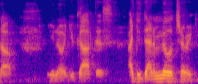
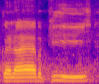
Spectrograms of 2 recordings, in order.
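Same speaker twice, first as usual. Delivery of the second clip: slow, loud cartoon character voice, pitched up; Fat Albert voice; 5 semitones higher, 8 dB louder, slower than usual. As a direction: drag it out loudly like a cartoon oddball. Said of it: "he talks like, if you ever watch Fat Albert".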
